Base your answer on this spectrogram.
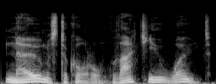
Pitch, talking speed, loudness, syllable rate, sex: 100 Hz, 165 wpm, -16 LUFS, 3.6 syllables/s, male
